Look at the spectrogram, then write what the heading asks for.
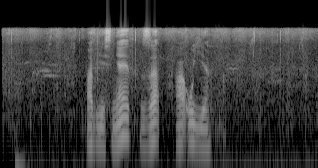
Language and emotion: Russian, neutral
